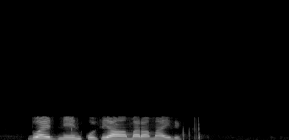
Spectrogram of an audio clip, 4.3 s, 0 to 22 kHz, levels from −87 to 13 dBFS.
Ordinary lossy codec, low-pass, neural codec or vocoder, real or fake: AAC, 32 kbps; 3.6 kHz; none; real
